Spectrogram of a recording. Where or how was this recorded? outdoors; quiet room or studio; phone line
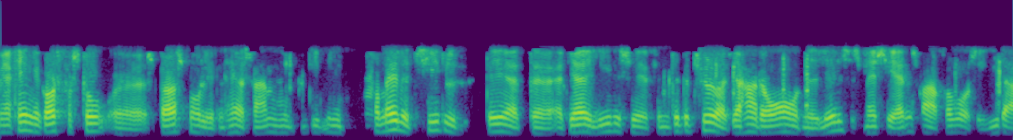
phone line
